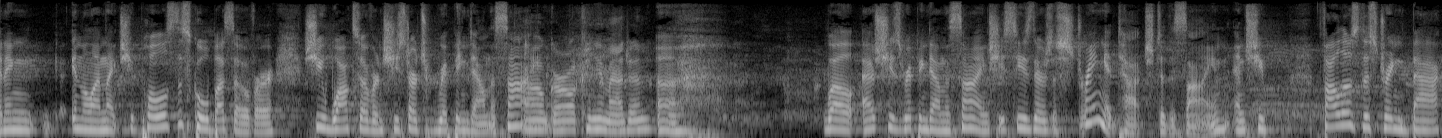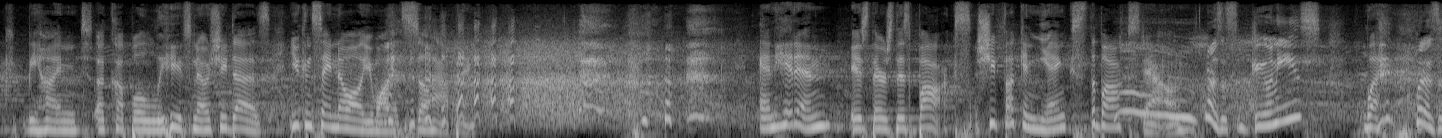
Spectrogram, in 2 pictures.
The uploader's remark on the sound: Live at the Palace Theatre in Columbus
